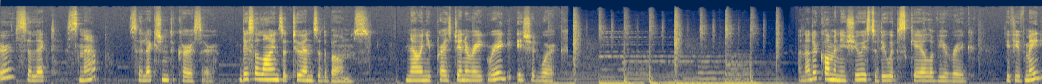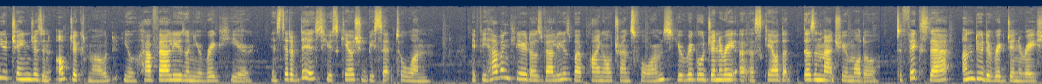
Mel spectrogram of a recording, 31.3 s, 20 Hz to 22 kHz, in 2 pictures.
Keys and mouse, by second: 6.7 Tab, 7.3-7.6 middle drag, 9.7 click, 11.2-12.7 middle drag, 19.9 click, 21.1-21.5 middle drag, 22.2-22.5 shift+middle drag, 23.2 middle click, 24.8-25.2 middle drag, 26.0-27.8 middle drag, 28.3-28.7 middle drag, 30.0-30.3 shift+middle drag.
